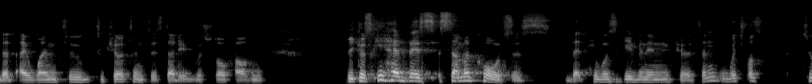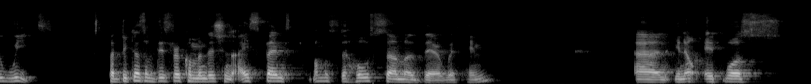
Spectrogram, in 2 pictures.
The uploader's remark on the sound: This interview was recorded on 2nd June 2022 via Zoom.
